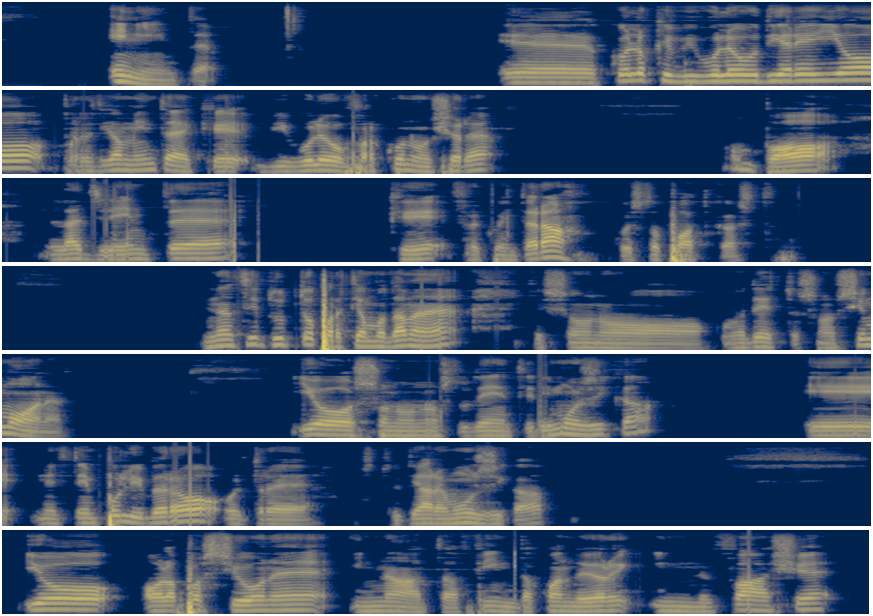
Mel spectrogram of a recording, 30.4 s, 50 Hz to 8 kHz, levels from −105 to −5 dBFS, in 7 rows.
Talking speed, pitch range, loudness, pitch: 120 wpm, 115-155 Hz, -34 LUFS, 130 Hz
